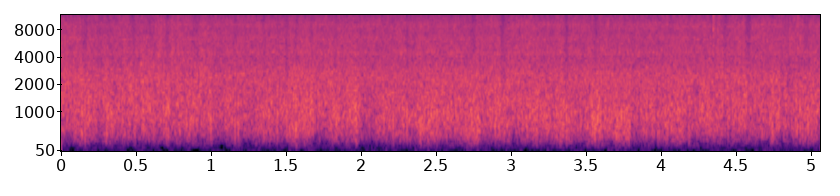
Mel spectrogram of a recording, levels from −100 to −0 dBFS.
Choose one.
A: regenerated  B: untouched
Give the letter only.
B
